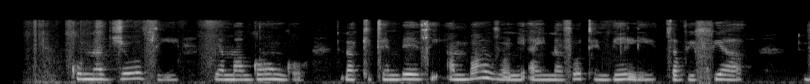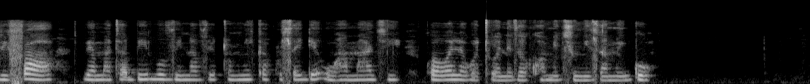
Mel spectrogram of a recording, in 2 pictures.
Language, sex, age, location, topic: Swahili, female, 18-24, Nairobi, health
